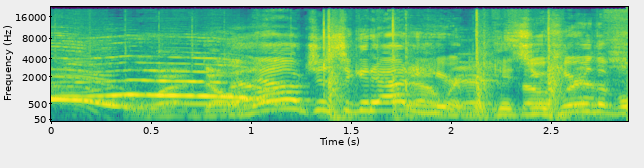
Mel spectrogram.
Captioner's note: cheering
